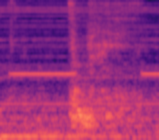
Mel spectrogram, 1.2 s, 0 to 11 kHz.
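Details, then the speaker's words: 2006 Subaru WRX at key-on during fuel issue repair; short steady even electric whir of pump priming then stopping, fuel returning to tank; normal fuel pump prime. "I can hear it kicking on. I'm sure you guys should too. So here's how a fuel pump should sound when you turn it on."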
